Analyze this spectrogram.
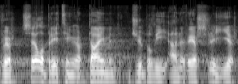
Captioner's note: none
